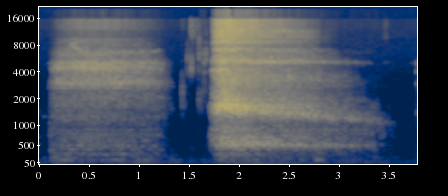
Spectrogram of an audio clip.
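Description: Two long, audible breaths: a full, airy inhale followed after a short pause by a longer, slowly fading exhale, close and clear with no talking.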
